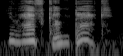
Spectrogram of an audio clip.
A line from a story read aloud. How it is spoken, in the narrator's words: whispered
